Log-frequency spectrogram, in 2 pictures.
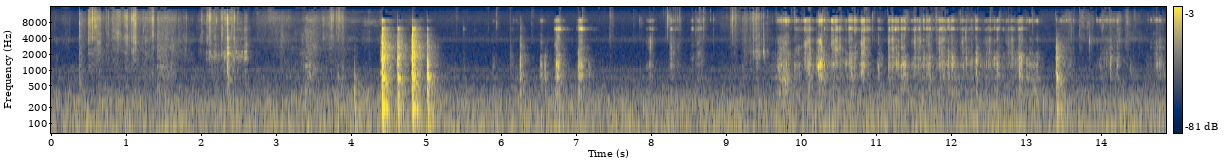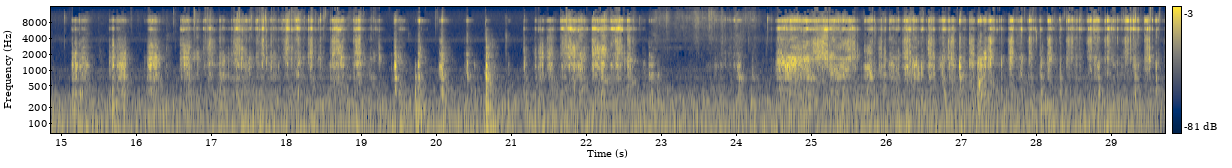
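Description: Ceramic pestle scraping round a ceramic mortar in circular strokes, working powder into a cream, in intermittent spells that grow denser near the end. A quick run of sharp knocks comes about four to five seconds in.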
